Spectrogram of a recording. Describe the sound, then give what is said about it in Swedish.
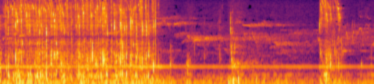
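Someone slurps a drink while tasting it: a steady, wet, hissing rush of sucked liquid for about two seconds, then near-quiet broken by two short, sharp slurps. No voices. “Ja, du sörplar.”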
